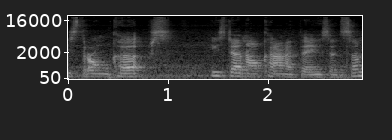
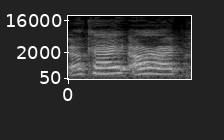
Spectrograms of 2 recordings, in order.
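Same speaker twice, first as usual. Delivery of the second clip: higher, louder mock acceptance; mock going along; 11 semitones higher, 11 dB louder than usual. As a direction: play along with a loud, high okay. Mimicking her own bemused reaction.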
